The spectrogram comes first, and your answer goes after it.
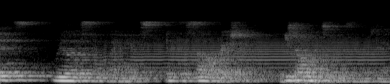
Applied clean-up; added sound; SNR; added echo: none; Trumpet; 18 dB; reverberation time 1.2 s.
